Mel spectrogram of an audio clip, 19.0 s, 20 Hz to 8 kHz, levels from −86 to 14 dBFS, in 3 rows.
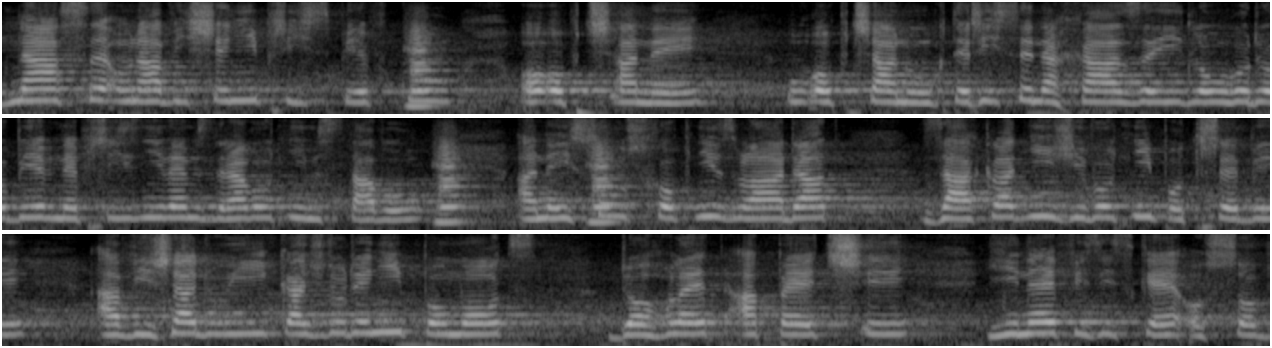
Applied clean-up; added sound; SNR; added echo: none; Wind instrument, woodwind instrument; 3 dB; none.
